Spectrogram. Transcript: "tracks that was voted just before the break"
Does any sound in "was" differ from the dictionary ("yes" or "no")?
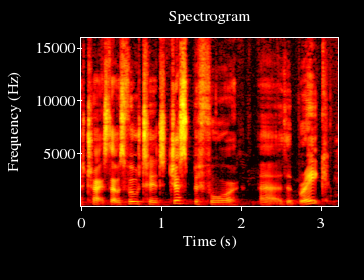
no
